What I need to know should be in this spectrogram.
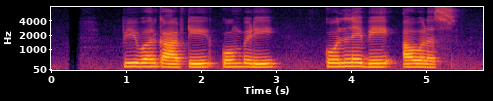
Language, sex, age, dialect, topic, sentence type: Marathi, male, 18-24, Northern Konkan, agriculture, statement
